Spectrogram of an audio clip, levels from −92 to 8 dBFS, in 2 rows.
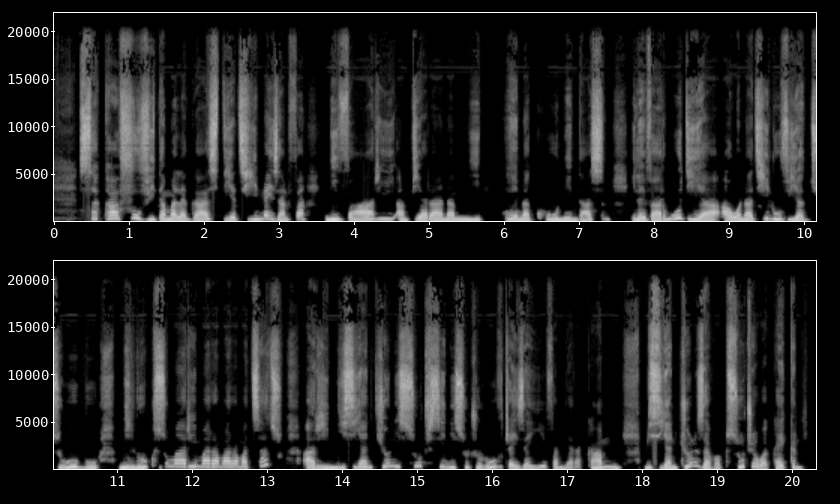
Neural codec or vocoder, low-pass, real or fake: none; 19.8 kHz; real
